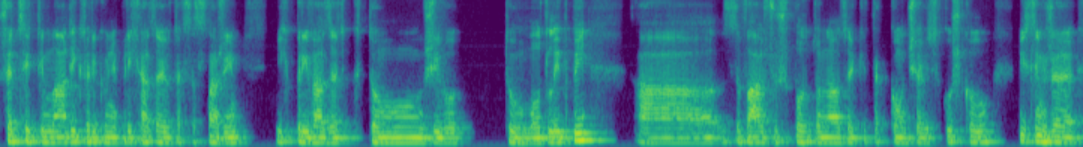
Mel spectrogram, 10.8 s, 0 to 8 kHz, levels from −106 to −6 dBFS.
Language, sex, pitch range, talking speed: Slovak, male, 105-125 Hz, 155 wpm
